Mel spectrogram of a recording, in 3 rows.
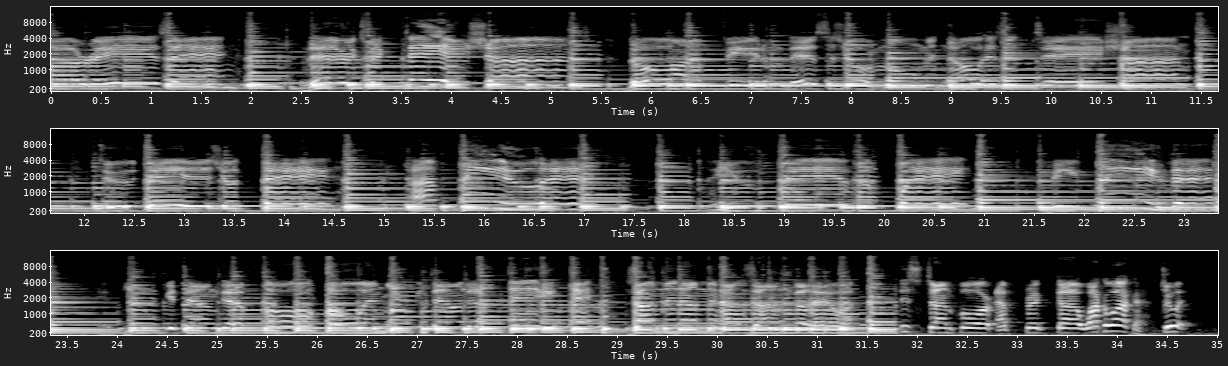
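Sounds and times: ukulele strumming: 0.0s - 32.3s
man singing: 0.0s - 33.8s.

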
